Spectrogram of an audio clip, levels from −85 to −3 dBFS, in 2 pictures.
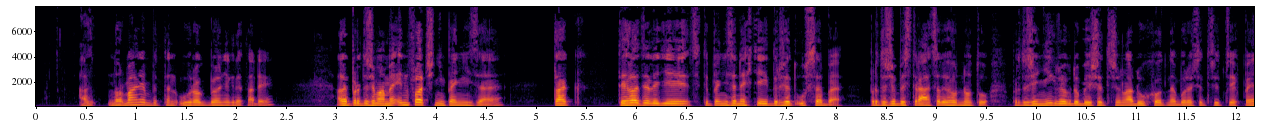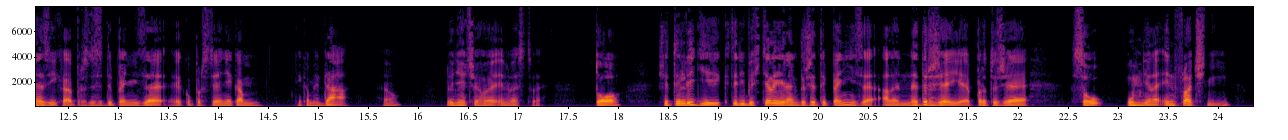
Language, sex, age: Czech, male, 30-49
